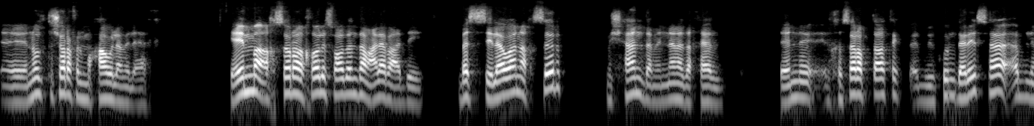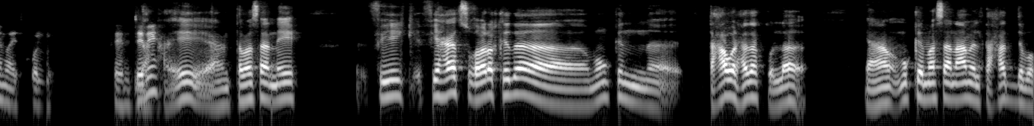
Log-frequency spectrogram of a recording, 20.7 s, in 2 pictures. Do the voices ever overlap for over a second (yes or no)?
no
